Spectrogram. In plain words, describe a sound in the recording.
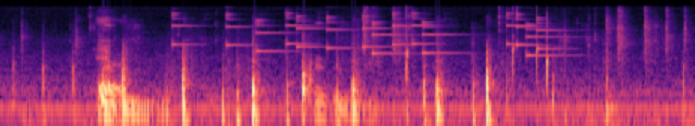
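Blocks crack and crumble as a pickaxe mines them.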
